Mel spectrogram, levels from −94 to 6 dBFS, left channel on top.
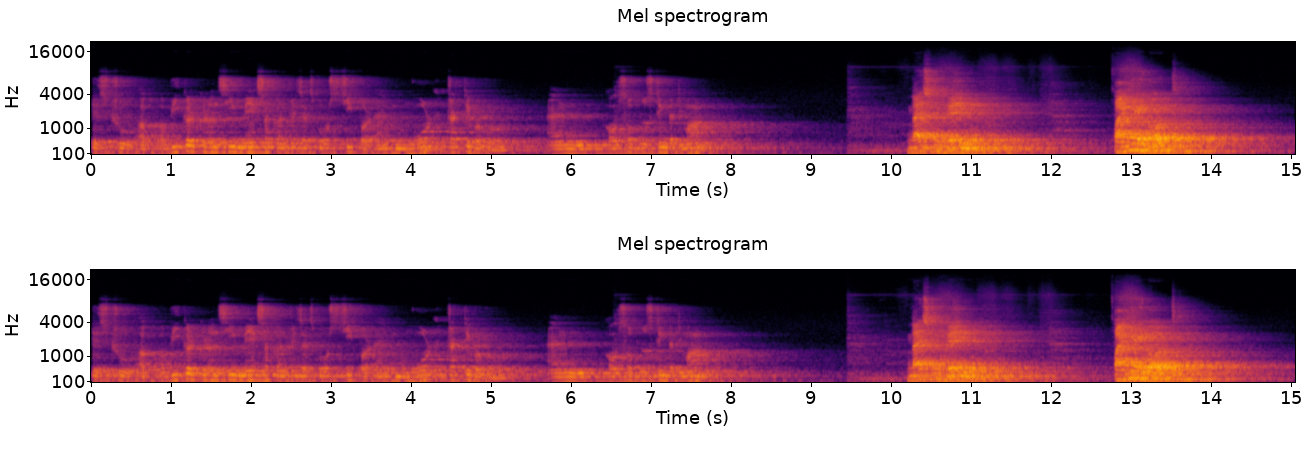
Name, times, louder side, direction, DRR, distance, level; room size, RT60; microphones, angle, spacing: voice 1, 0.0-5.2 5.7-7.7 13.2-13.4, equal, ahead, 0 dB, 0.5 m, -28 dB
voice 2, 10.2-11.3 12.0-12.1 12.8-13.7, equal, 20° right, -5 dB, 1.6 m, -16 dB
11.5 x 6.3 x 4.2 m, 2.8 s
head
